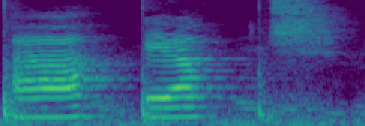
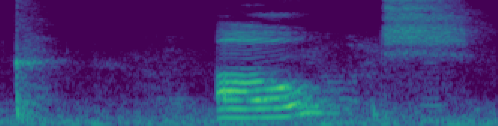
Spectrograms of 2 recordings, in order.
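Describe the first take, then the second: First: "k, a, a, ch" as four separate letter sounds; sounds tapped separately. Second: "K, O, ch" as three separate sounds, one long O; one-tap vowel. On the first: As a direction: wrongly sound out "k, a, a, ch" with both vowels apart. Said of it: "We don't tap this separately". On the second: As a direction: sound out "K, O, ch" with a single long O between pauses. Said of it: "it's one tap. Tap it with me". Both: Shown as a demonstration.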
